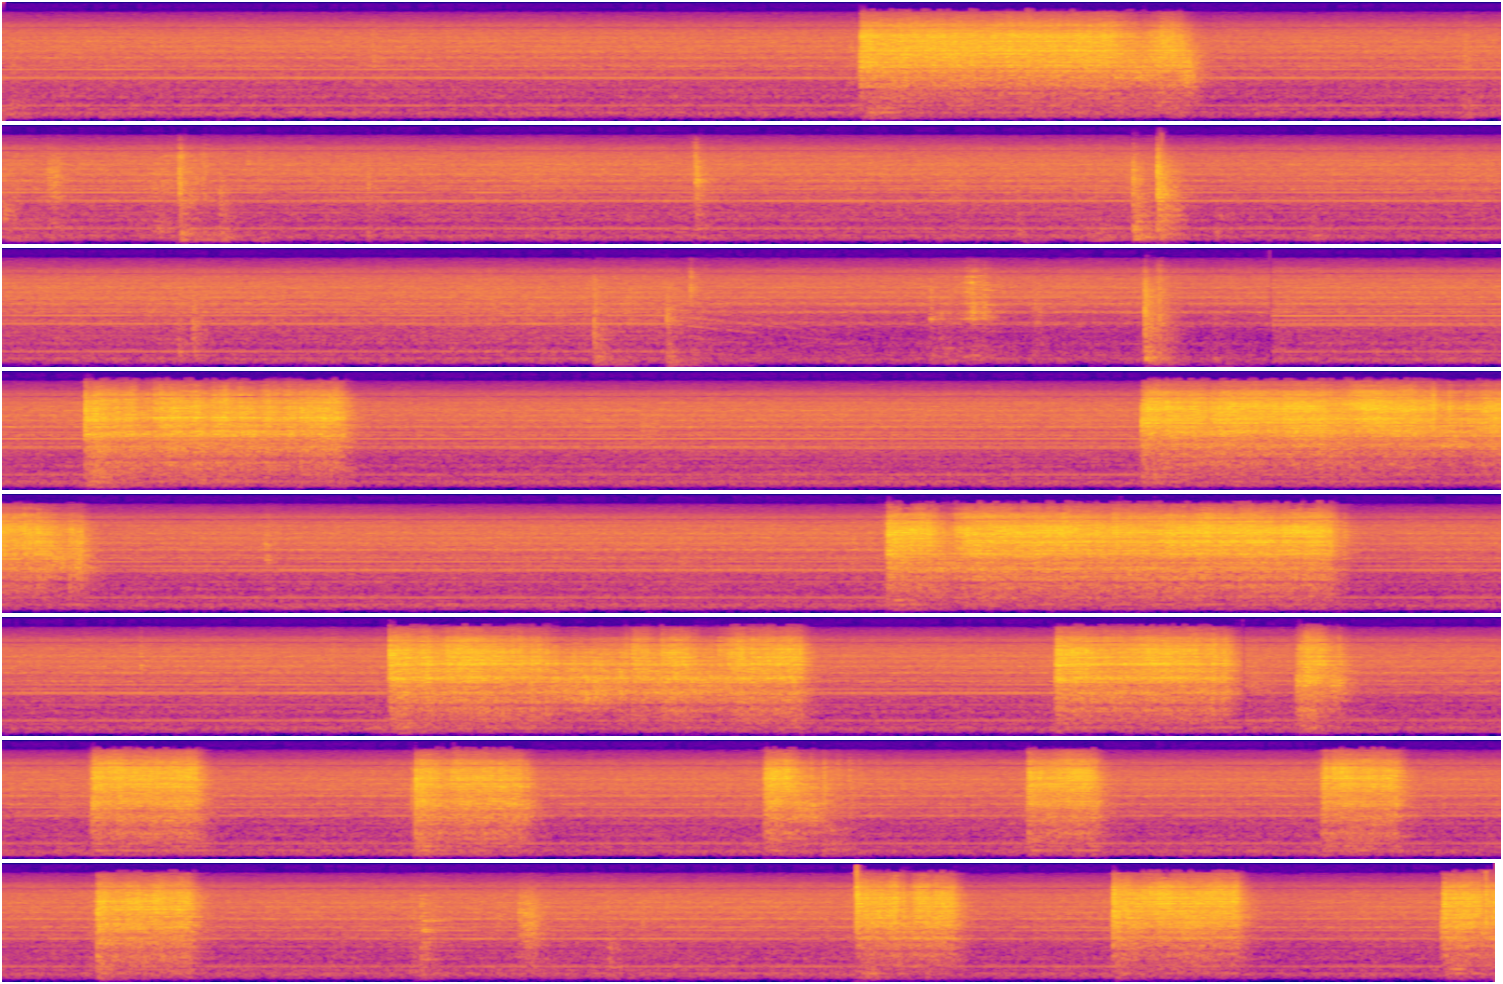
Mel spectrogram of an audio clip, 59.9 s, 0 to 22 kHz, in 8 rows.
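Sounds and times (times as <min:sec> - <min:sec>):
handheld power tool running: 0:04.3 - 0:06.1, 0:22.9 - 0:24.3, 0:28.1 - 0:30.5, 0:34.4 - 0:36.8, 0:39.3 - 0:41.6, 0:42.7 - 0:44.3, 0:45.4 - 0:46.1, 0:47.0 - 0:47.7, 0:48.8 - 0:49.3, 0:50.0 - 0:50.6, 0:51.6 - 0:52.0, 0:52.9 - 0:53.6, 0:56.7 - 0:57.4, 0:58.0 - 0:58.8, 0:59.6 - 0:59.9.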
